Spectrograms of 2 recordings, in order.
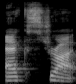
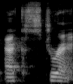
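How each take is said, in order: First: Said in the usual way. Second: "extra" ending in a long A, ex-tray; mispronounced demo. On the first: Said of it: "but we don't say extra". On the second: Shown as a demonstration. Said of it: "we don't say extra".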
